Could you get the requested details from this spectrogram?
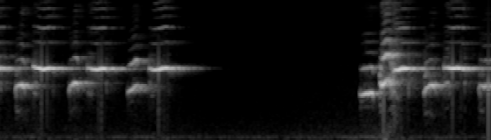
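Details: Male cockatiel singing: clear whistled notes, some rising and some held, repeated in quick phrases for two seconds. A silent pause follows, then a brief burst and more bright whistles.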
